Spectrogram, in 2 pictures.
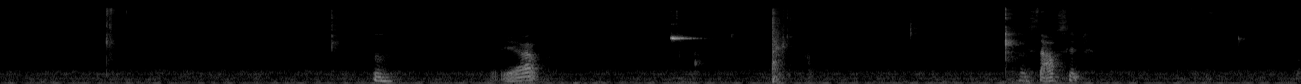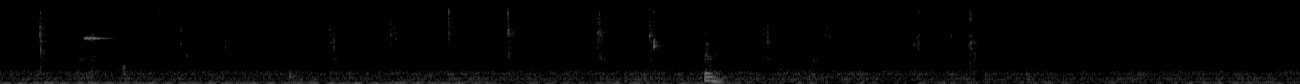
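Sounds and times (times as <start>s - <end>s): person chewing with lip smacks: 11.8s - 24.2s.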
